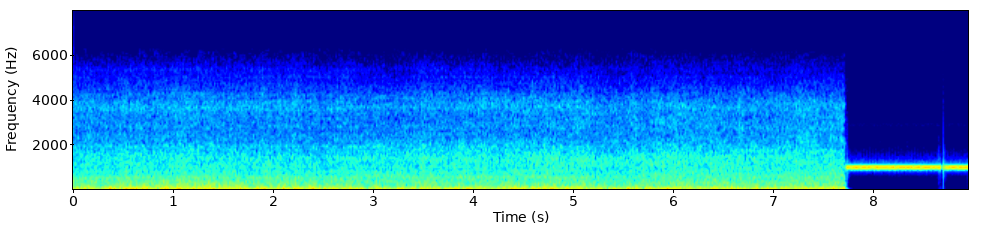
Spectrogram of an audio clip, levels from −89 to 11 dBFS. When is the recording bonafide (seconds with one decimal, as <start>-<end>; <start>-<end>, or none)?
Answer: 0.0-7.1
